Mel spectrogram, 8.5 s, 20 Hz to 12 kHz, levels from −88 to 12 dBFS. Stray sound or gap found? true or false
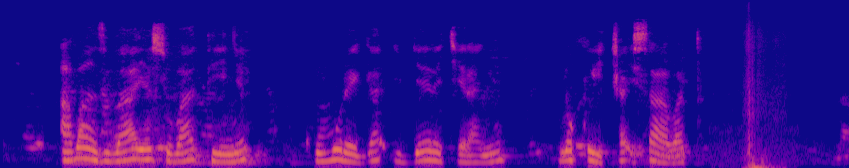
true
